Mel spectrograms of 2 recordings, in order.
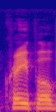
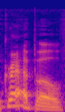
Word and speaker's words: Crapo: bill after Mike Crapo I know that's not how you say it it's Mike Crapo but I call him Crapo for obvious reasons would increase the threshold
